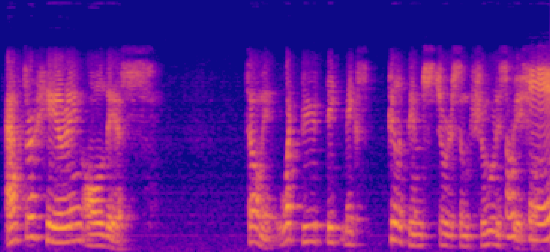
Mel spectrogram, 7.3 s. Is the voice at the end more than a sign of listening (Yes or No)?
Yes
